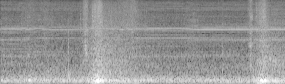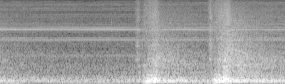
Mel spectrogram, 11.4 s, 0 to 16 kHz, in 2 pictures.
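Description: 1974 Corvette's 350 L82 small-block V8 with a Rochester Quadrajet carburettor idling, heard from inside the cabin, with four quick throttle blips that each rev up sharply and drop back to idle.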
